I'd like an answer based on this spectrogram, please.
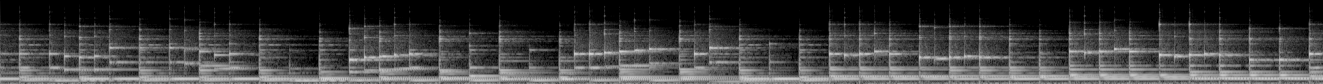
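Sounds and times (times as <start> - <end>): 
cute xylophone: 0.0 - 13.2.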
